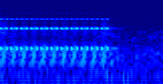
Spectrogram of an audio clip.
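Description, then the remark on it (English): A telephone rings with a rapid, trilling electronic tone for about a second, then cuts off abruptly, leaving faint background noise. No one speaks. “Is that your phone?”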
